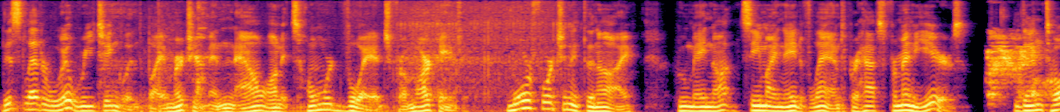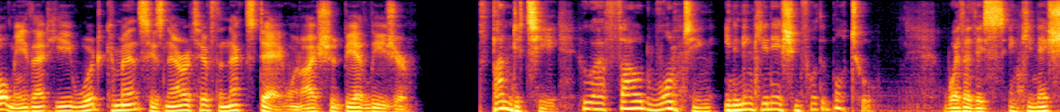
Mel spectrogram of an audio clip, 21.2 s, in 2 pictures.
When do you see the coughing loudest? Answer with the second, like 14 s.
10 s.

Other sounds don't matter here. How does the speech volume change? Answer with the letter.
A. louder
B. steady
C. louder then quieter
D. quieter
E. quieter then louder
B.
